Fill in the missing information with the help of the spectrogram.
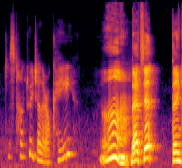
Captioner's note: groans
